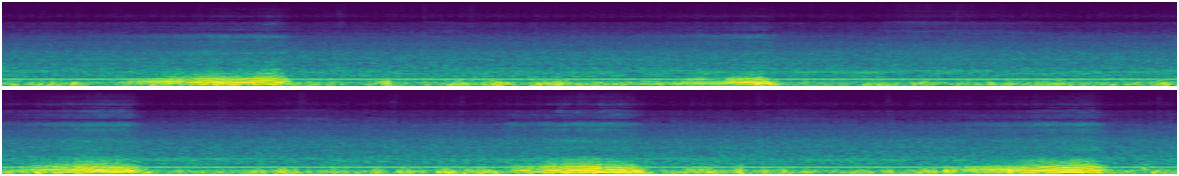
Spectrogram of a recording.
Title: fan noise + person snoring.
